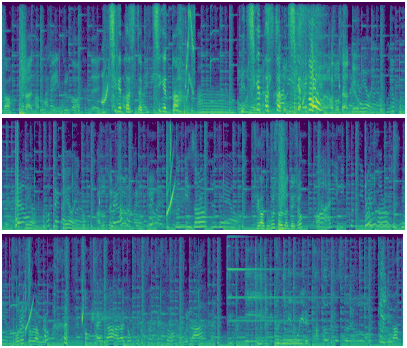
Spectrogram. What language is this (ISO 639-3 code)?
kor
